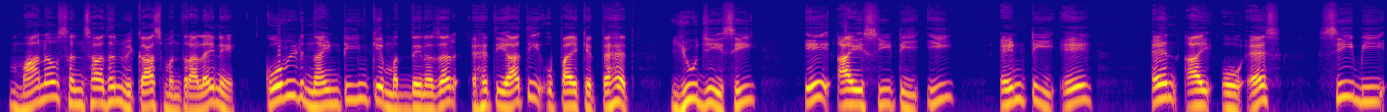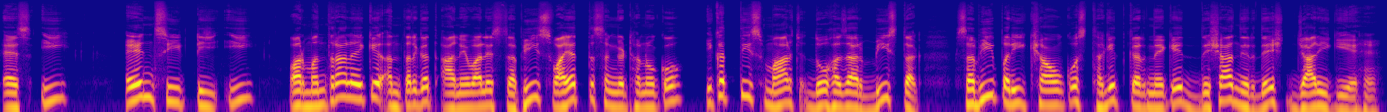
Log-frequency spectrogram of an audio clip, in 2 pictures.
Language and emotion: Hindi, neutral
